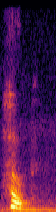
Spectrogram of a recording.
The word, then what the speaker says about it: hope: to say hope so we use the silent e push out up down around in the same box and the E makes the o say it it's long sound o hope now when you spell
